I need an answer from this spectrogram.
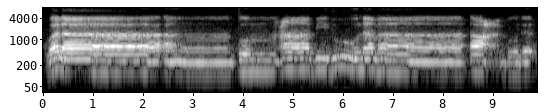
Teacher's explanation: Ain itu dijalankan sedikit, juga tidak terlalu longgar hurufnya, namun dijalankan sedikit. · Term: ain sukun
